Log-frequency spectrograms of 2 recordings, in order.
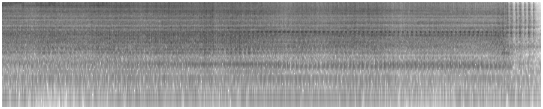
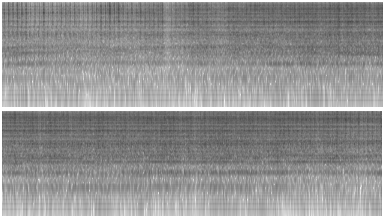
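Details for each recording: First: Wood lathe push cut on a partially seasoned walnut bowl after adjusting the tool rest for more tool support: a smooth, even, high hiss holds steady with no chatter, then stops, a clean cut. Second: Lathe turning a partially seasoned walnut bowl. A harsh, high buzzing rattle of two or three pulses a second sounds at the corner. The tool is chattering because it extends too far past the tool rest.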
